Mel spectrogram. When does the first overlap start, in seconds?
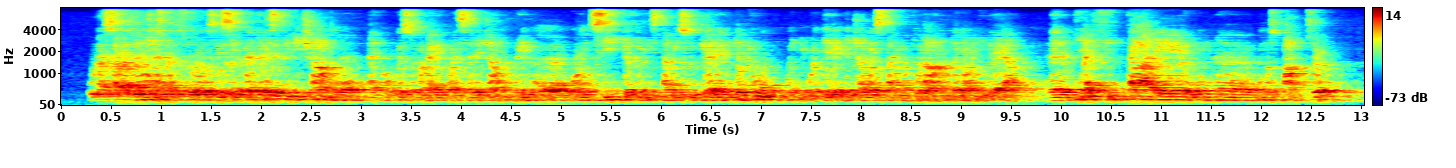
0.7 s

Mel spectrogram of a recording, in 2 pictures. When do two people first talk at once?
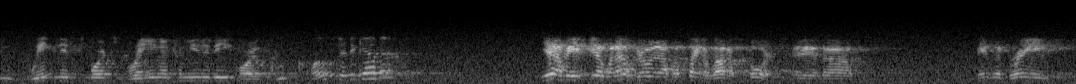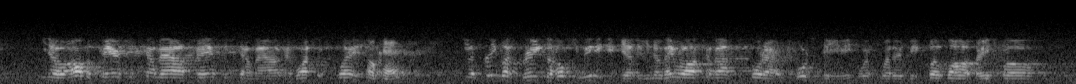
none

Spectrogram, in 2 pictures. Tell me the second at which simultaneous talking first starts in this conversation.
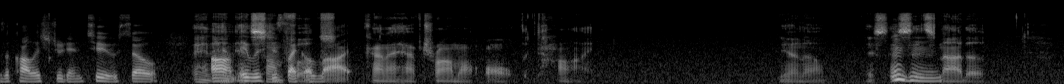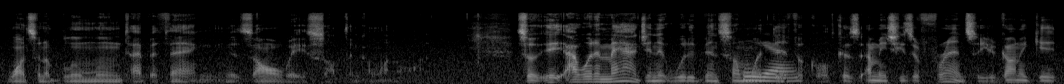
2.1 s

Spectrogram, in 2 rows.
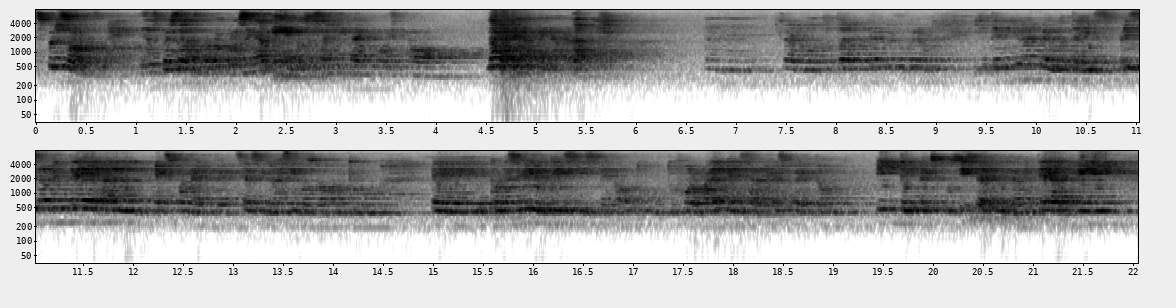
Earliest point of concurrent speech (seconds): none

